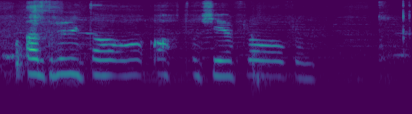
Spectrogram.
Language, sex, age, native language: Icelandic, female, 11, Icelandic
